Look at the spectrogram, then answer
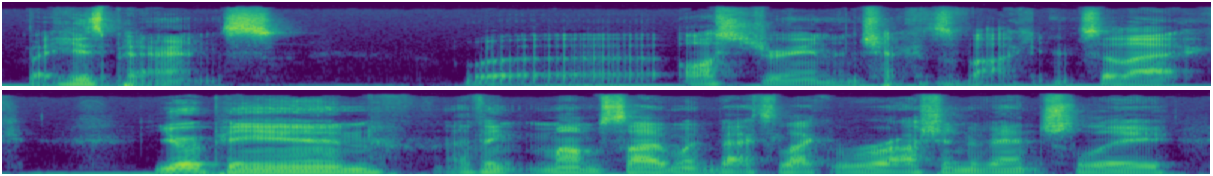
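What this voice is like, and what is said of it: Australian accent. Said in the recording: “unless you heard my accent, then you're clearly Australian”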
